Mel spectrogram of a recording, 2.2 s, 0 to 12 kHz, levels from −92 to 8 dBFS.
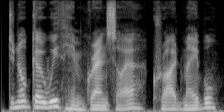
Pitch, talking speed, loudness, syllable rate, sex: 120 Hz, 215 wpm, -19 LUFS, 5.4 syllables/s, male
